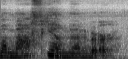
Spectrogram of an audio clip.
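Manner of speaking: soft, hushed earnest asking; imitating a curious stranger, softly; earnest question. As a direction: ask it softly, as a sincere question. Guy's naive question, then echoed back.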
